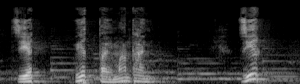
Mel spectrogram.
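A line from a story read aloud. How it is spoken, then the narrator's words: Roaring battle cry. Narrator (Vietnamese): đệ tử Bất Tử Môn và đại quân Man Yêu Thú hò hét rít gào, quyết chiến tới cùng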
